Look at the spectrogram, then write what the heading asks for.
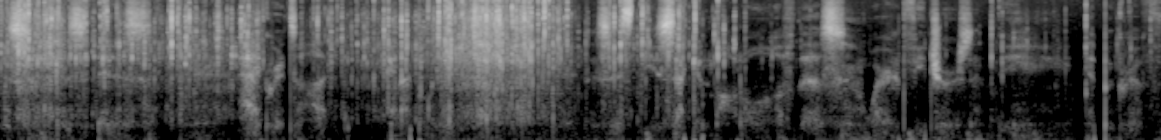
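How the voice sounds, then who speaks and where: The voice is whispering at a very slow pace. Noticeable background noise is present. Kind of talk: ASMR thrift haul presentation. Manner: quiet, whispering, relaxing.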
